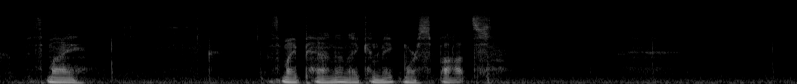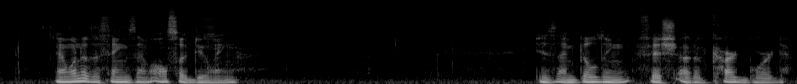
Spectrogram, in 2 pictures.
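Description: A pen nib scratches softly on paper.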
